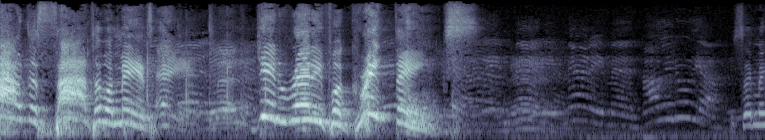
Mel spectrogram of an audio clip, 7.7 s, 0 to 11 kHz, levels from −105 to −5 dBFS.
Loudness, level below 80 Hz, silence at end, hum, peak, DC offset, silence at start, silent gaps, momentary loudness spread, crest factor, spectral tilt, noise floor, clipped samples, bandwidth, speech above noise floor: -25 LUFS; -68 dBFS; 0 s; none; -8 dBFS; under 0.1%; 0 s; none; 19 LU; 20 dB; -3.5 dB/octave; -63 dBFS; under 0.1%; 11 kHz; 36 dB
